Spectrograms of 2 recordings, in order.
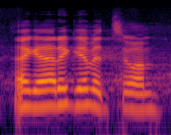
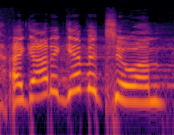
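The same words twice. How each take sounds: First: Said in the usual way. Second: Emphatic. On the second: Shown as a demonstration.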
